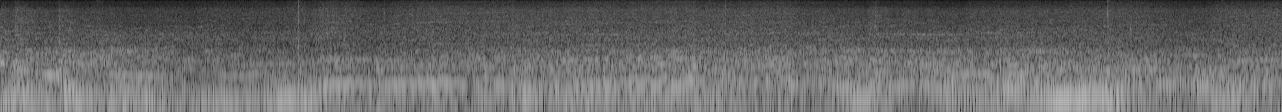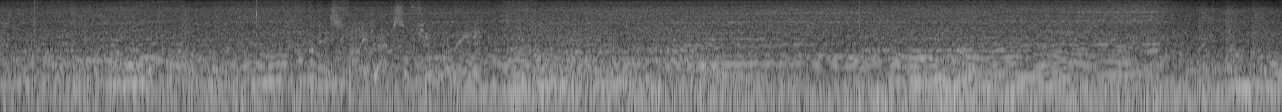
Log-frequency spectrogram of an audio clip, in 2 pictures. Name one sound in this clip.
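A racing car engine roars and whines, rising and falling in pitch as the car speeds up, shifts gears and brakes.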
